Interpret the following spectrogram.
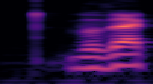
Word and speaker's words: Vivek: say his name correctly it is Vivek like cake everyone said it wrong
